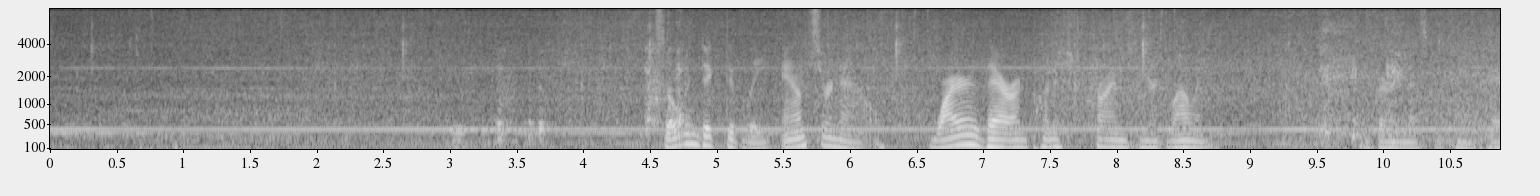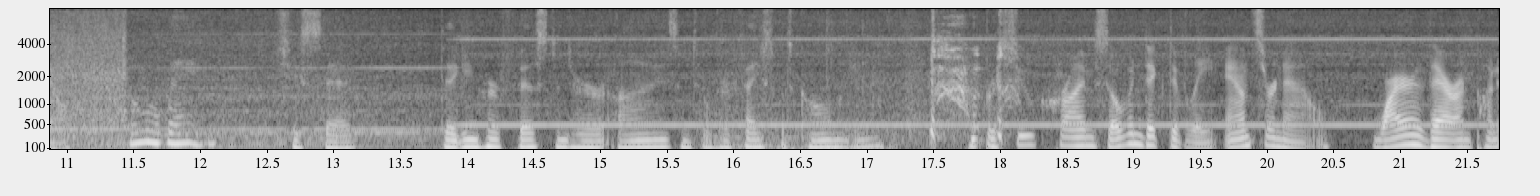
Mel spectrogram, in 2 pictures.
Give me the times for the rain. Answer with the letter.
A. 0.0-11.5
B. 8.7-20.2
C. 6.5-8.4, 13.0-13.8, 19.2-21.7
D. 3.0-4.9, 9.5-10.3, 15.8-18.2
A.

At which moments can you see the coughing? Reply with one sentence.
The coughing can be heard from 3.0 to 4.9 s, from 9.5 to 10.3 s and from 15.8 to 18.2 s.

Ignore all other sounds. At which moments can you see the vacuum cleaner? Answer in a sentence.
The vacuum cleaner can be heard from 0.0 to 21.7 s.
